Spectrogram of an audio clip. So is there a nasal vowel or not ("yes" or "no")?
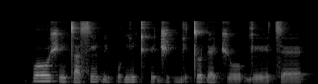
yes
